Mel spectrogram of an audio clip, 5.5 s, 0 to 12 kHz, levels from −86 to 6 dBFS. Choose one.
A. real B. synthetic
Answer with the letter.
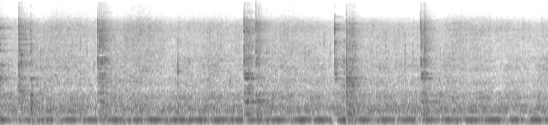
A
